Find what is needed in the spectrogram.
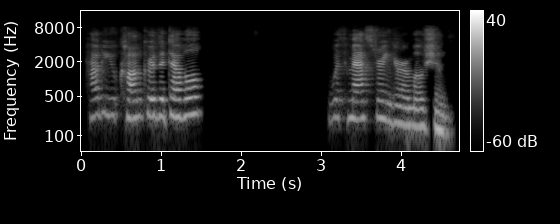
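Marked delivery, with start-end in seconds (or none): none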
